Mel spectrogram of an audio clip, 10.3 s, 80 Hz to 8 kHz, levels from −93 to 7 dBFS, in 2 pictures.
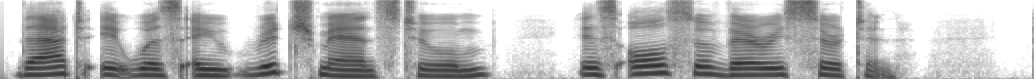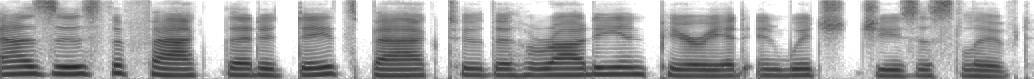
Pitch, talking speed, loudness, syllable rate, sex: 190 Hz, 155 wpm, -18 LUFS, 4.0 syllables/s, female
